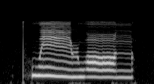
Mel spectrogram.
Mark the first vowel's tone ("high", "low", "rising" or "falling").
falling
